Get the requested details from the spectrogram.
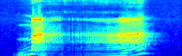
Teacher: Tiene que bajar y luego subir. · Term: tono 3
